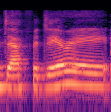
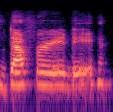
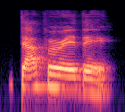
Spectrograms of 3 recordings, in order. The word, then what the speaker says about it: Dafarede: Dafidere, I'm sure you'll have to correct me on some of that pronunciation. Good evening, everyone. It's Dafarede. Dafarede.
